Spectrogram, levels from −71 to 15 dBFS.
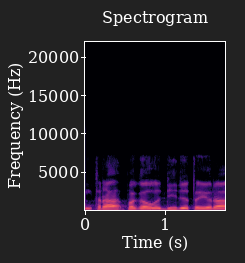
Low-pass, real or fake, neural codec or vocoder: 7.2 kHz; fake; codec, 16 kHz, 6 kbps, DAC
